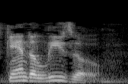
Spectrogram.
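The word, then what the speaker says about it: scandalizo (σκανδαλίζω): The Greek word used here is scandalizo. Scandalizo. It's spelled S-K-A-N-D-A-L-I-Z-W. Scandalizo. And it almost sounds familiar, doesn't it? It's a root word for scandal or scandalous.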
